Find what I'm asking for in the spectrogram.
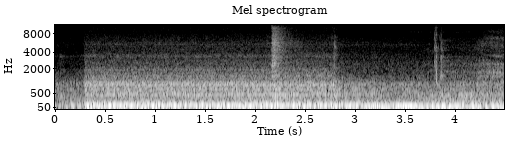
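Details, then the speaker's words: Diesel truck air system after air dryer rebuild and governor replacement (fix for constant purging): steady compressor rumble then sharp hiss as dryer purges at cut-out about 120 psi, VIN-specific non-adjustable governor; normal air dryer purge at cut-out. "there it is guys as you guys can tell it did Purge and it's right at what is it 120 so it's a little lower than we usually have them we have them around 135 140"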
